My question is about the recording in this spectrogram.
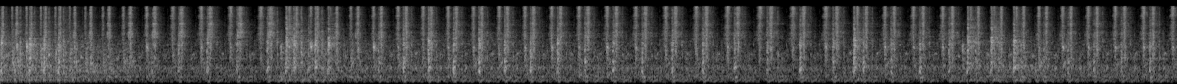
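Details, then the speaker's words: Volvo 320 tractor with Perkins indirect-injection diesel, first start after rebuild, idling with rocker cover off and glow plug not fitted: sharp fast puffing ticks, about 3.5 per second, as combustion gas blows past an injector seat. Injector to be removed and resealed. "avem un injector care suflă pe lângă el să vedem dacă nu l dăm jos"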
